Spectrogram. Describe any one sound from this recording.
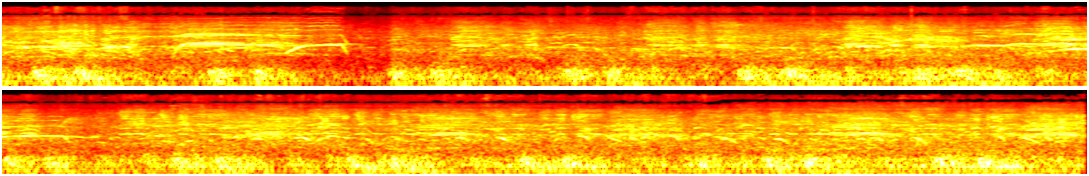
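A large crowd cheers and screams excitedly outdoors.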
